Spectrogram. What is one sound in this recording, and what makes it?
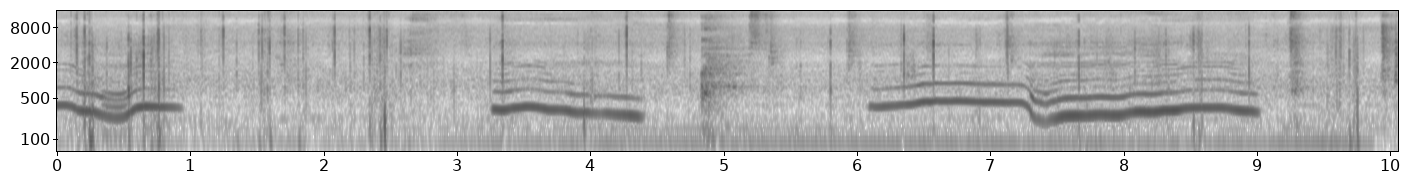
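A young boy hums a wavering tune close to a microphone.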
